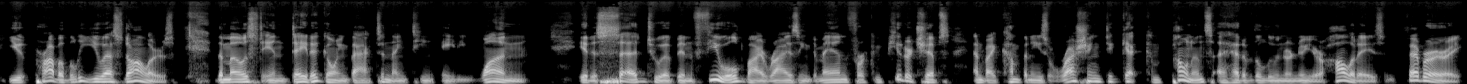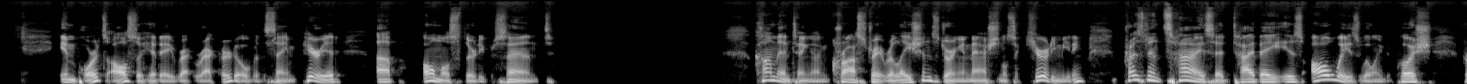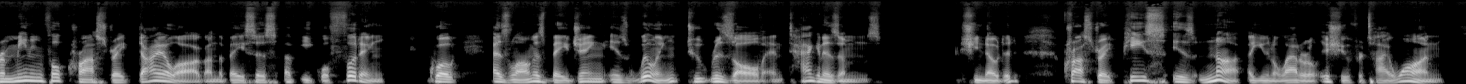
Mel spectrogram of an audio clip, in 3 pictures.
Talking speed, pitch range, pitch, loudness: 140 wpm, 90-130 Hz, 105 Hz, -18 LUFS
